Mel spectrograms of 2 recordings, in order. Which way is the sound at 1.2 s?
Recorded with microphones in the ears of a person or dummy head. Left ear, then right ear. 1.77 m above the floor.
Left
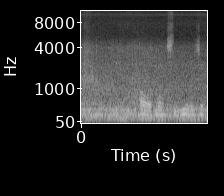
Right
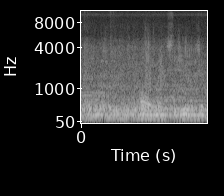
15° left (ahead or behind).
